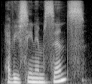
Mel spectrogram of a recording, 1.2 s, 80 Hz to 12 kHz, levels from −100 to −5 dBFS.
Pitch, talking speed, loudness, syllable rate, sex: 170 Hz, 260 wpm, -17 LUFS, 6.6 syllables/s, female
